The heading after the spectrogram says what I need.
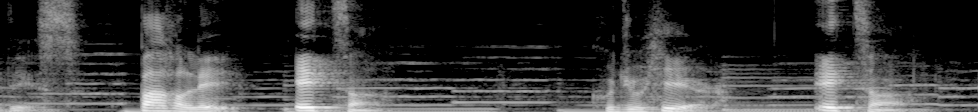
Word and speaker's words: est un: Parler est un. Could you hear? Est un. Here you need to make the liaison.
